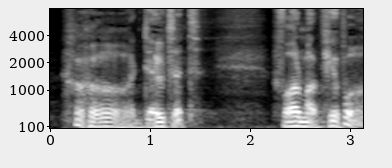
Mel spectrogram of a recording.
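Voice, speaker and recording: A man puts on a raspy character voice at a fairly low pitch. He delivers it at a fairly slow pace. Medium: video game. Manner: chuckling, folksy.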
